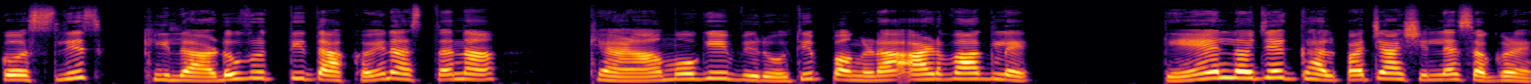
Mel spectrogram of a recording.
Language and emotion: Goan Konkani, disgusted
